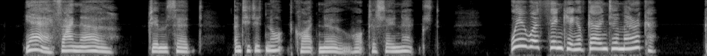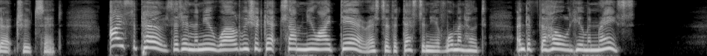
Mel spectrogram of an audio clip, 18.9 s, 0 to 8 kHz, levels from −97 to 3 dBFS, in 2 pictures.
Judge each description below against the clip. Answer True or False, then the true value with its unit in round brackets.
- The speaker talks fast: False (160 wpm)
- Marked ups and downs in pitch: True (6.1 semitones)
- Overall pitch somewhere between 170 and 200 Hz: False (230 Hz)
